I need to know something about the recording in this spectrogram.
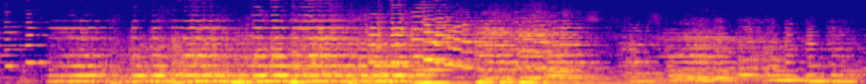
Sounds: Musical instrument, Music, fiddle

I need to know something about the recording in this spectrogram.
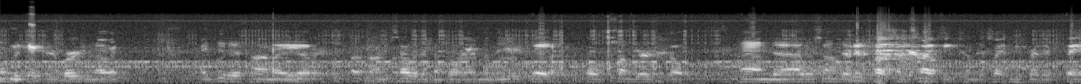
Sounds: Radio

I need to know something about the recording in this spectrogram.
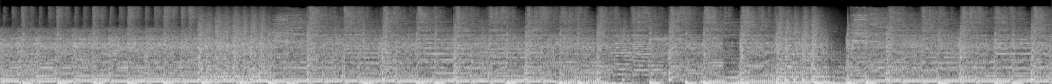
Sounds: Music

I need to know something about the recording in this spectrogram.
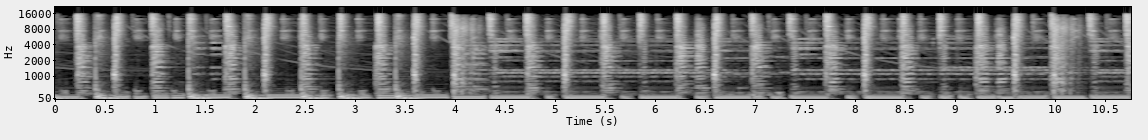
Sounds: Music

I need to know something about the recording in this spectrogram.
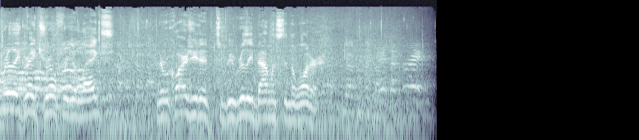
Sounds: Stream, Speech

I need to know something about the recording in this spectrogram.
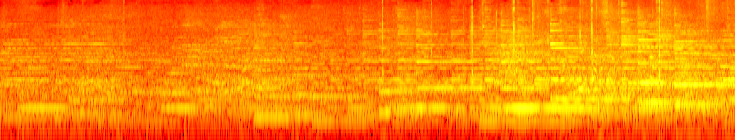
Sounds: Speech, Musical instrument, Bass guitar, Strum, Music, Acoustic guitar, Plucked string instrument, Guitar

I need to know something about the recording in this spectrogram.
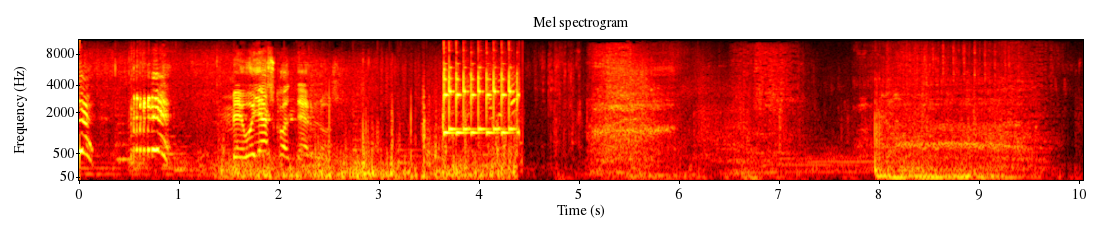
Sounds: dinosaurs bellowing

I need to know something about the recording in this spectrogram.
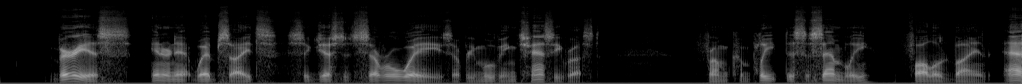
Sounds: Speech, Radio

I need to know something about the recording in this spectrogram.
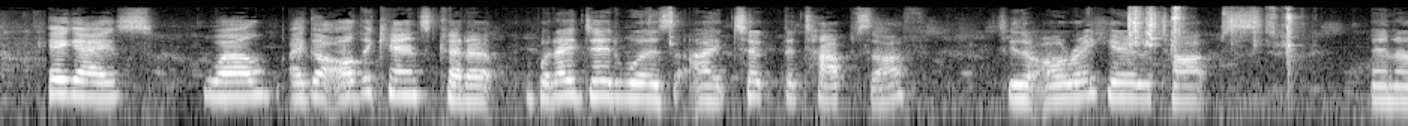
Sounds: Speech

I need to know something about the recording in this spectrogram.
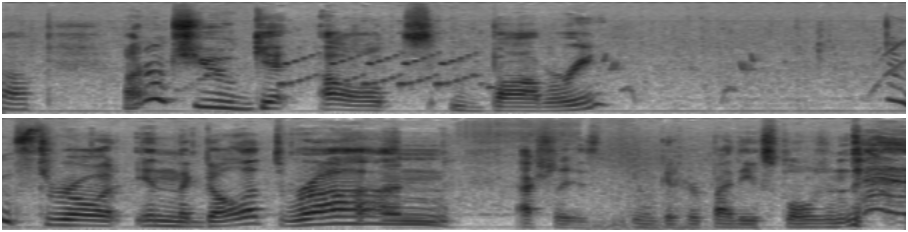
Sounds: Speech

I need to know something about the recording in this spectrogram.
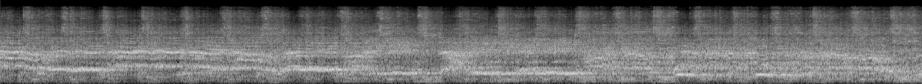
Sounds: Music

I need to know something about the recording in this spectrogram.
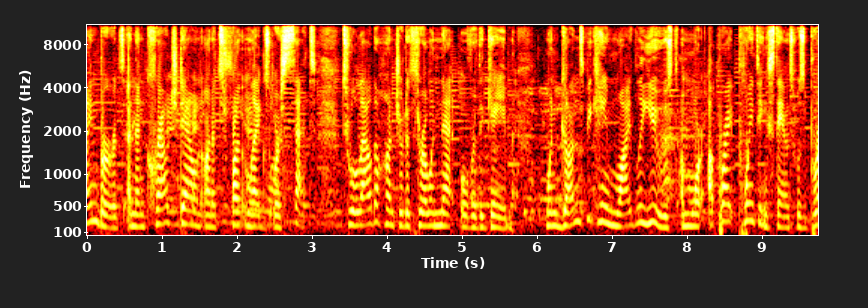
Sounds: Speech, Music

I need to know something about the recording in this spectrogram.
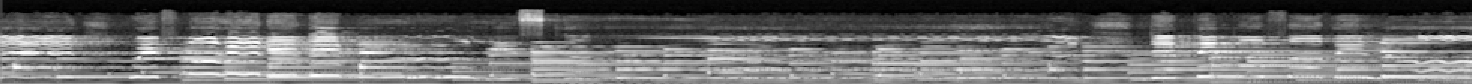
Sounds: Lullaby, New-age music, Music

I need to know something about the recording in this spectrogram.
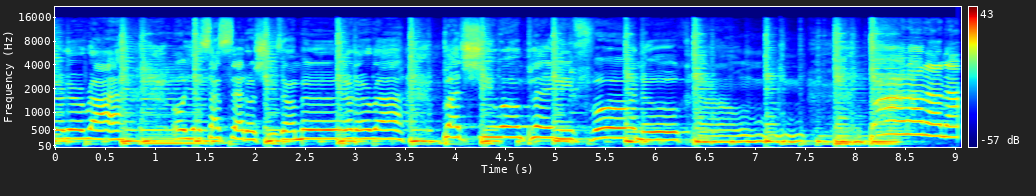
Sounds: Strum, Music, Musical instrument, Plucked string instrument, Guitar, Electric guitar

